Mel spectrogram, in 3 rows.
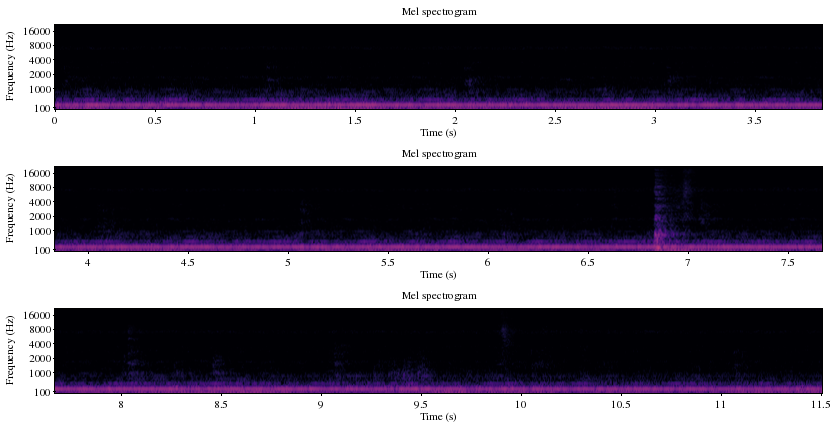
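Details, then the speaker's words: Supreme Mark II 52" spinner ceiling fan, early 1980s, variable speed control at low speed; steady low electrical hum over a quiet whir, getting louder as speed is turned down, possibly a solid-state control; motor hum at low speed. "I think it might be a solid state control, simply because the motor noise gets louder as you turn the speed down."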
